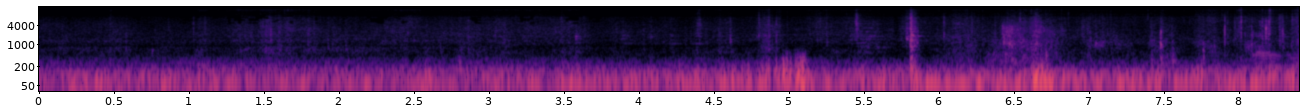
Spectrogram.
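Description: A long wooden-handled digging tool jabbed and levered into the muddy soil of a creek-bank burrow: scraping of earth, with a few separate knocks in the second half, over a steady low rumble.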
